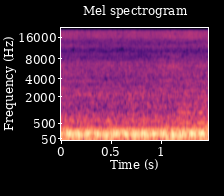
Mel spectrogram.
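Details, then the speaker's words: 1985 Chevrolet K20, after a new timing chain, water pump, aluminum crank pulley and alternator, timing not yet adjusted, not yet warmed up, choke partly closed: low uneven rumbling idle with a miss; cause unconfirmed. "I hear a miss. I hear a miss. A little bit of a mess."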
